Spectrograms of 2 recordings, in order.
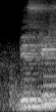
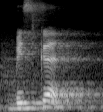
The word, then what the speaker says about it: biscuits: See here. U-E will make V sound. Biscuit. So how will you say? Biscuit. Both will be silent. Biscuit because see, generally this word is ending with T. Yeah. We are adding S to make it plural.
